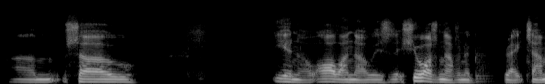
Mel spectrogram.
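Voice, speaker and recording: In a Yorkshire accent, a man with a medium pitch speaks at a moderate pace with fairly even intonation and long, frequent pauses, on a very clean recording with a silent background. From West Yorkshire, England. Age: 40s. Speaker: consultant and writer. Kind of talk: interview. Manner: halting.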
